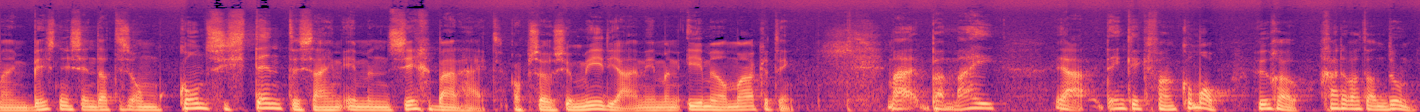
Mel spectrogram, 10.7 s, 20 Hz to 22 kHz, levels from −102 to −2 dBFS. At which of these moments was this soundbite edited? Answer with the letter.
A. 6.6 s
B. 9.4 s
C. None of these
A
